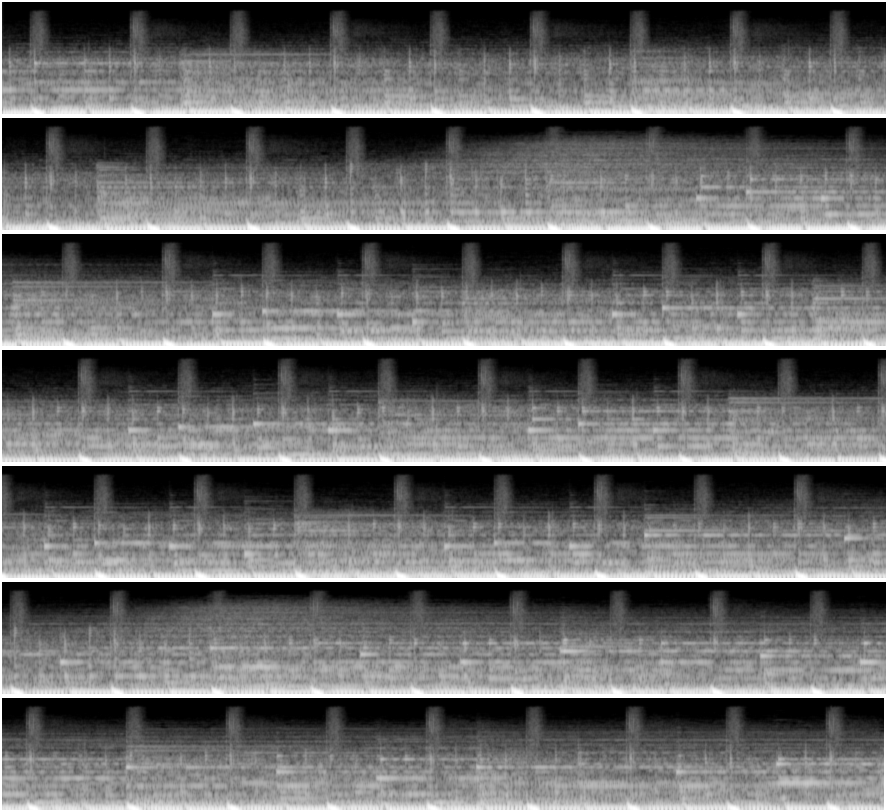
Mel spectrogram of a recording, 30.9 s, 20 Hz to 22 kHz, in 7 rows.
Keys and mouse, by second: 0.8 Tab, 1.3-2.8 drag, 3.6-4.5 drag, 4.9 Tab, 6.1 3, 7.6 KP_Add, 7.8 KP_Add, 7.9 KP_Add, 8.5 ctrl+KP_Add, 8.7 ctrl+KP_Add, 8.8 ctrl+KP_Add, 8.9 ctrl+KP_Add, 9.1 ctrl+KP_Add, 9.2 ctrl+KP_Add, 9.3 ctrl+KP_Add, 10.2 alt+z, 10.7 ctrl+KP_Add, 10.9 ctrl+KP_Add, 11.3 ctrl+KP_Add, 11.8 ctrl+KP_Add, 12.1 ctrl+KP_Add, 12.3 ctrl+KP_Add, 12.8 KP_1, 13.6 shift+middle click, 14.5 ctrl+middle click, 15.3 ctrl+KP_Add, 16.6 shift+middle click, 16.7 shift+click, 18.3 shift+d, 19.5 p, 21.1 alt+z, 21.3 click, 21.5 middle click, 22.5 click, 23.6 Tab, 27.6-30.9 drag.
